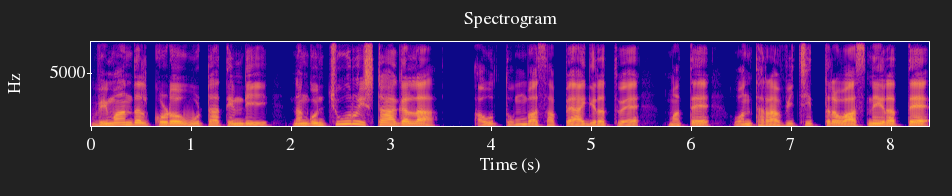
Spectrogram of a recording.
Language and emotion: Kannada, disgusted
